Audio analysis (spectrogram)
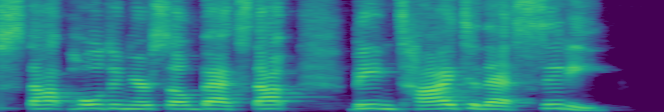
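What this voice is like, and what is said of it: Yelling loudly into the mic. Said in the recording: “I'm yelling. Let me move my mic back.”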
